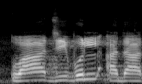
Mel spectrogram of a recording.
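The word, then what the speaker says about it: واجب الادا: जो रिया के जिम्मे वाजिब उल अदा था वाजिब उल अलिफ को साइलेंट करके य बा लाम में लगा देंगे वाजिब उल अदा था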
